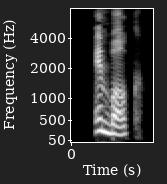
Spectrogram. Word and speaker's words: Imbolc: Do you say Imbolc or Imolc? How do you pronounce that? – Imbolc.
